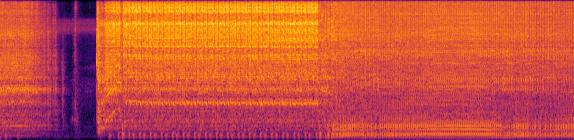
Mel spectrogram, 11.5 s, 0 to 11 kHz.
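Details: 20 HP Craftsman riding tractor that lacked power and stalled under load: catches after cranking into an uneven, lumpy chuffing idle stumbling irregularly; suspected cylinder miss, possibly a spark problem, compression problem or loose valves.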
